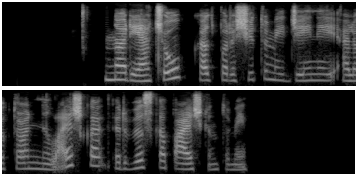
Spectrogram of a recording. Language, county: Lithuanian, Kaunas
